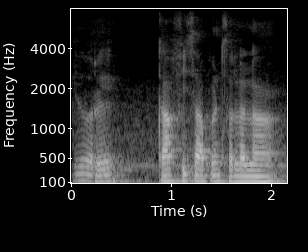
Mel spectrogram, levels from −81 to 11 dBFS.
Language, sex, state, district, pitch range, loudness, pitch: Tamil, male, Tamil Nadu, Kanyakumari, 100-110 Hz, -18 LUFS, 105 Hz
